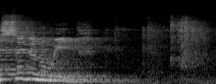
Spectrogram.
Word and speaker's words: solénoïde: Pour un solénoïde, Comment ça s'appelle? solénoïde, comment ça se prononce?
